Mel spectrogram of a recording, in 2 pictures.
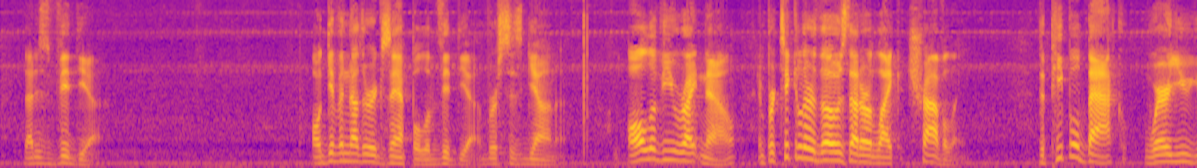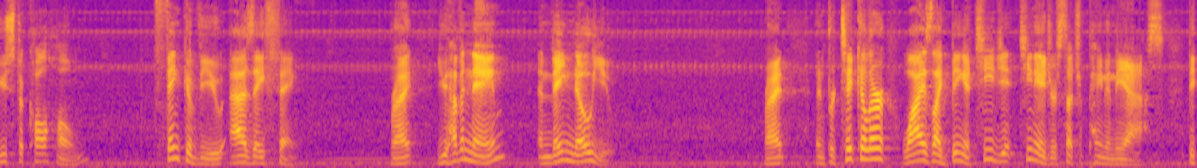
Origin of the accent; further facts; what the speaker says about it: United States; I'm American, so I only really speak one freaking language anyways.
